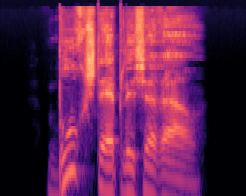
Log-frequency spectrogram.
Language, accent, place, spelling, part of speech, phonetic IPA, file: German, Germany, Berlin, buchstäblicherer, adjective, [ˈbuːxˌʃtɛːplɪçəʁɐ], De-buchstäblicherer.ogg
- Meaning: inflection of buchstäblich: 1. strong/mixed nominative masculine singular comparative degree 2. strong genitive/dative feminine singular comparative degree 3. strong genitive plural comparative degree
